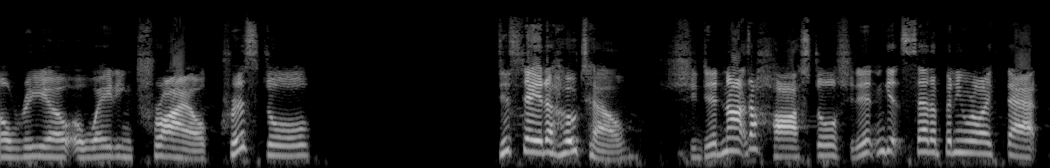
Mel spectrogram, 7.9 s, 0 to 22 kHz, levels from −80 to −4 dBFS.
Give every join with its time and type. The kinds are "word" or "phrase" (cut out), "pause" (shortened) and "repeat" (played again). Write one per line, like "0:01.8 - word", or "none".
0:03.8 - word
0:04.9 - pause
0:05.6 - phrase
